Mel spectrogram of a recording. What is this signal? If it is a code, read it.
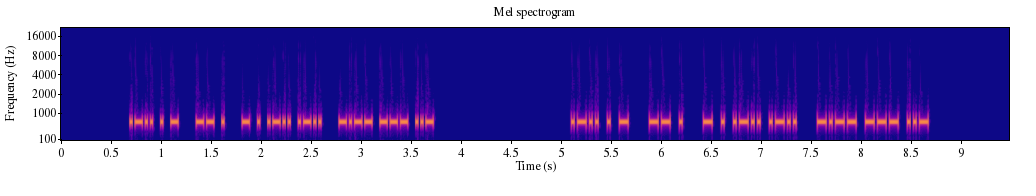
Morse code, heard as a keyed tone, about 51 wpm, 700 Hz. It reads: LET ME TELL YOU LET ME TELL YOU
